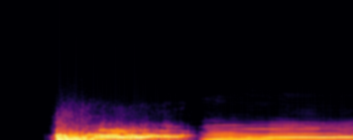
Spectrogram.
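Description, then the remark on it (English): A loud Wookiee roar of frustration while punching a hole in a wall: a harsh, gravelly bellow that shifts after a brief catch into a sustained, strained howl. It lasts a few seconds, with no talking. “roared his frustration and punched another hole in the wall.”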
